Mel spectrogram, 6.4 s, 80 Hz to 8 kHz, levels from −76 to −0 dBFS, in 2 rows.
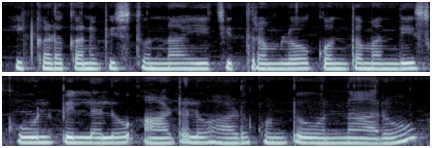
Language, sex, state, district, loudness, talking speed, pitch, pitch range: Telugu, female, Telangana, Mahabubabad, -15 LUFS, 95 wpm, 180 Hz, 175-185 Hz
